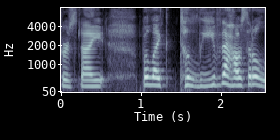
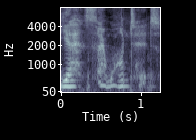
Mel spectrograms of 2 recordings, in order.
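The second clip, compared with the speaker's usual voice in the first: put-on gasping "yes", quieter and slower; 7 dB quieter than usual. Telling of craving caviar, voicing her hormones, retelling a gasp.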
